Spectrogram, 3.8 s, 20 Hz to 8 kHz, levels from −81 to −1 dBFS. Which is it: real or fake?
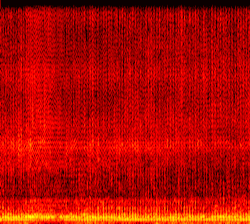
fake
